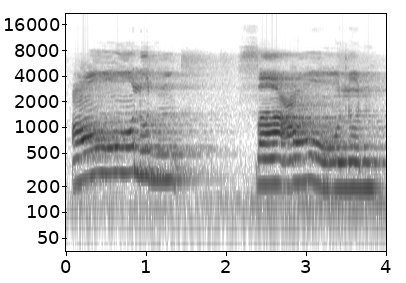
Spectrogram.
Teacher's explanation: au-nya dibaca panjang karena harkat dhammah bertemu dengan waw sukun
